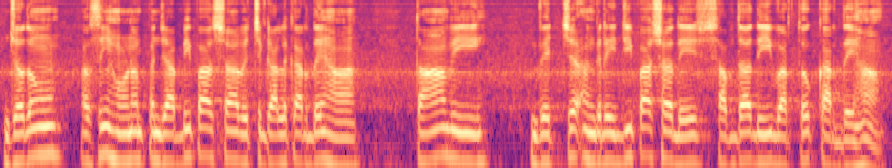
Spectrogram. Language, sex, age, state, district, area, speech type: Punjabi, male, 18-30, Punjab, Barnala, rural, spontaneous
